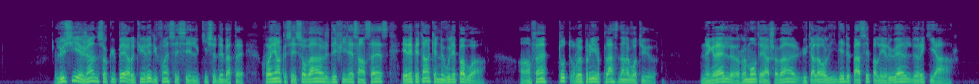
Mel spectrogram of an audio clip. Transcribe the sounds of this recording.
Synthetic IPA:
lysieʒansɔkʲypɛaʁət̪ʰiʁed̪yfwɛ̃sesilkʲʰisəd̪ebat̪ɛ | kʁwajɑ̃kəsesovaʒd̪efilɛsɑ̃sɛːs | eʁepet̪ɑ̃kɛlnəvulɛpavwa̰ːʁ | ɑ̃fɛ̃t̪ut̪ʁəpɾiːʁplasd̪ɑ̃lavwat̪yːʁ | nɛɡʁɛlʁəmɔ̃t̪eaʃəvalyt̪alɔːʁlid̪ed̪əpaːsepaʁleʁyɛld̪əʁekʰia̰ːʁ

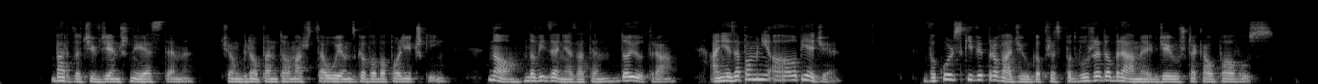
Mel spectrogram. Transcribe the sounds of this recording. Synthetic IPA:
baɾd̪zɔt͡ɕivd͡ʑɛnt͡ʂnɘjɛst̪ɛm | t͡ɕɔŋɡnɔwpant̪ɔmaʂt̪sawujɔnzɡɔvɔbapɔlʲit͡ʂkʲi | nɔd̪ɔvʲid̪zɛɲazat̪ɛmd̪ɔjut̪ɾa̰ | a̰ɲɛzapɔmɲiʔɔːbʲjɛd͡ʑɛ̰ | vɔkulskʲivɘpɾɔvad͡ʑiwɡɔpʂɛspɔd̪vuʐɛd̪ɔbɾamɘ̰ɡd͡ʑɛjuʂt͡ʂɛkawpɔvus

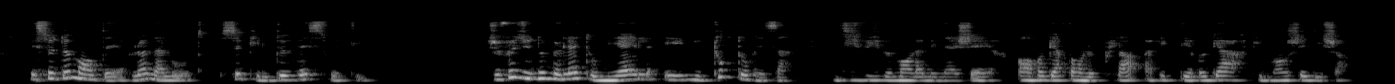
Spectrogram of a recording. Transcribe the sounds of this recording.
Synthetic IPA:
esəd̪əmɑ̃d̪ɛʁlɛ̃nalot̪χsəkʲild̪əvɛswɛt̪ʰe | ʒ̥əføzynməlɛt̪omjɛleynət̪uʁt̪oʁezɛ̃ | d̪ivivmɑ̃lamenaʒɛʁ | ɑ̃ʁəɡaʁd̪ɑ̃ləplaavɛk̚d̪eʁəɡaʁkʲimɑ̃ʒɛd̪eʒa

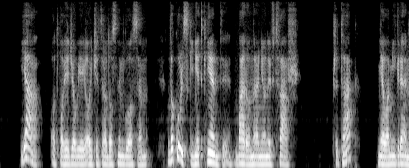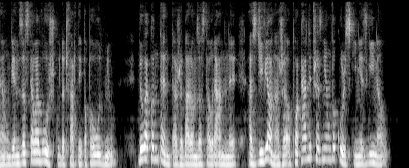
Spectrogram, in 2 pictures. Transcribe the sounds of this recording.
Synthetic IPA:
ja | ɔt̪pɔvʲjed͡ʑawjejʔɔ̰jt͡ɕɛt̪sɾad̪ɔsnɘmɡwɔsɛm | vɔkulskʲiɲɛt̪kɲɛnt̪ʰɘ̰baɾɔnɾaɲɔnɘft̪faʂ | t͡ʂɘt̪ak | mʲjawamʲiɡɾɛnɛ̰̃vʲjɛnzd̪ɔst̪awavwuʂkud̪ɔt͡ʂfaɾt̪ɛjpɔpɔwud̪ɲṵ | bɘwakɔnt̪ɛnt̪aʐɛbaɾɔnzɔst̪awɾa̰nːɘʔazd͡ʑivʲjɔnaʐɛʔɔpwakanɘpʂɛzɲɔ̃w̃vɔkulskʲiɲɛzɡʲinɔ̰w

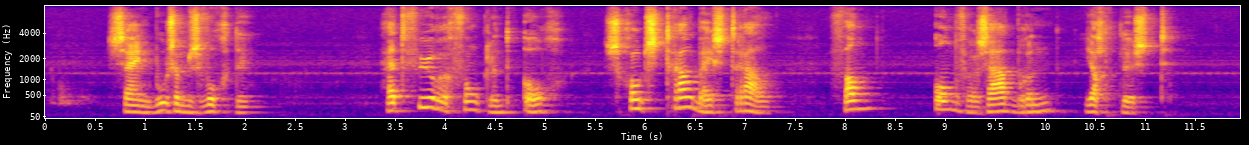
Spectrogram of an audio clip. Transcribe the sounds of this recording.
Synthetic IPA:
z̥ɛjnbuzəmzʋuχdə | hətfyːrəχfɔŋkələntowχ | sχowtstraːlˠbɛjstraːlˠ | v̥ɑn | ɔnvəɹzaːd̚brən | jɑχtlɵst

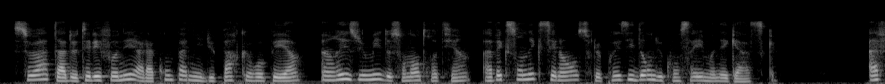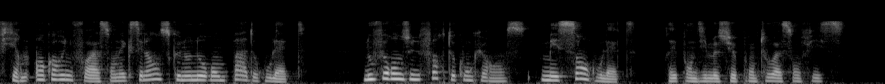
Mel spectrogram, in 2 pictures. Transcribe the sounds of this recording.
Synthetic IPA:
səat̪ad̪ət̪elefɔnealakɔ̃paɲid̪ypaʁkøʁɔpeɛ̃ | ɛ̃ʁezymed̪əsɔ̃nɑ̃t̪χət̪jɛ̃avɛksɔ̃nɛkselɑ̃sləpχezid̪ɑ̃d̪ykɔ̃sɛjmɔneɡask | afiʁmɑ̃kɔʁynfwaːsɔ̃nɛkselɑ̃skənunɔʁɔ̃pad̪əʁulɛt̪ | nufəʁɔ̃zynfɔʁt̪əkɔ̃kʲyʁɑ̃smɛsɑ̃ʁulɛt̪ | ʁepɔ̃d̪iməsjøpɔ̃t̪oasɔ̃fis

